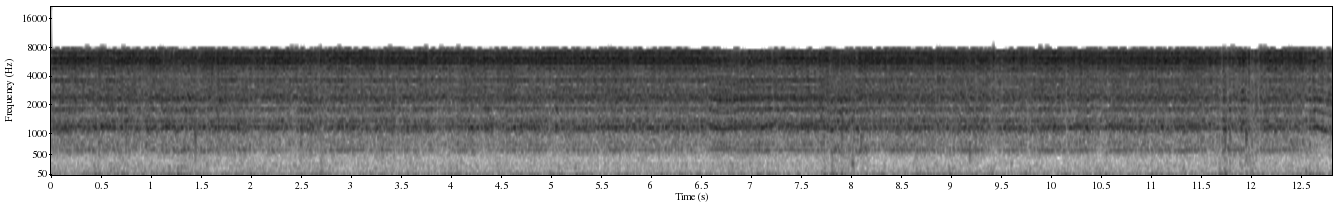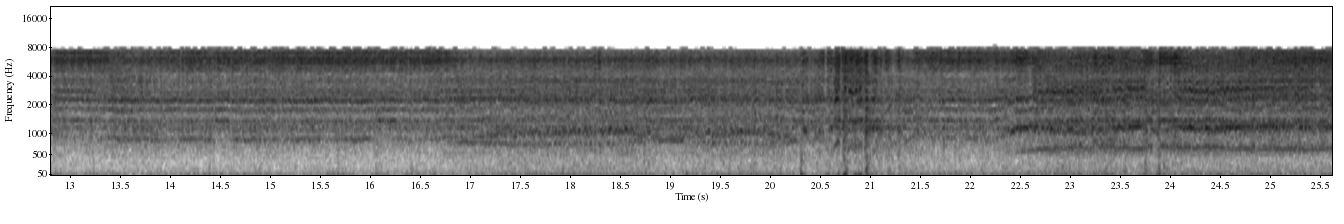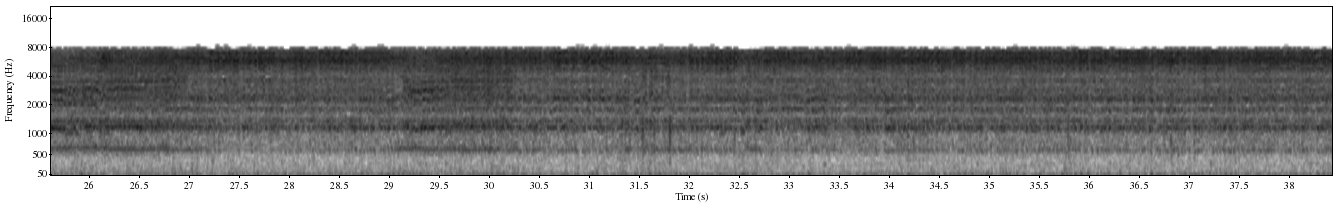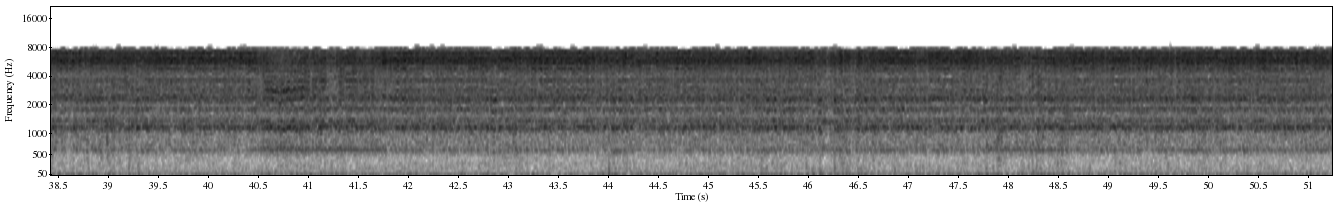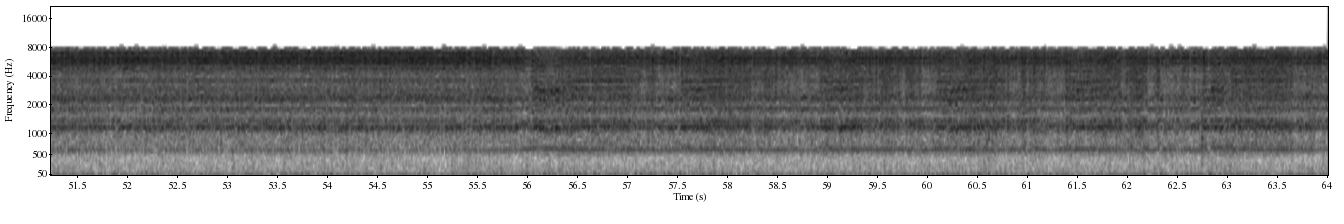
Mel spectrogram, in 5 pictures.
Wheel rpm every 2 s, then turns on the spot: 160, 160, 160, 160, 160, 160, 140, 120, 110, 120, 130, 150, 160, 160, 160, 160, 160, 160, 160, 160, 160, 160, 160, 160, 160, 160, 160, 160, 160, 160, 160, 160.
none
